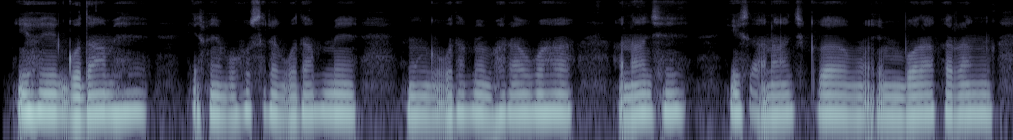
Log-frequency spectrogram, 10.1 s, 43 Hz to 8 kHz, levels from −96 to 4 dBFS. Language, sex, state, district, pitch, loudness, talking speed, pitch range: Hindi, male, Jharkhand, Sahebganj, 115 Hz, -33 LUFS, 130 wpm, 110-120 Hz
